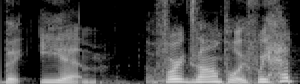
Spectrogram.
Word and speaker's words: em: actually a completely different em and the em in this case is actually the phonetic pronunciation of the letter M and the reason is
